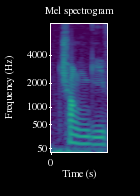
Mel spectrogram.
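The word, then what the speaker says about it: Chang'e: there's something like the changi 4 um which is spelt in english change but with an apostrophe between the g and the e um and it it's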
